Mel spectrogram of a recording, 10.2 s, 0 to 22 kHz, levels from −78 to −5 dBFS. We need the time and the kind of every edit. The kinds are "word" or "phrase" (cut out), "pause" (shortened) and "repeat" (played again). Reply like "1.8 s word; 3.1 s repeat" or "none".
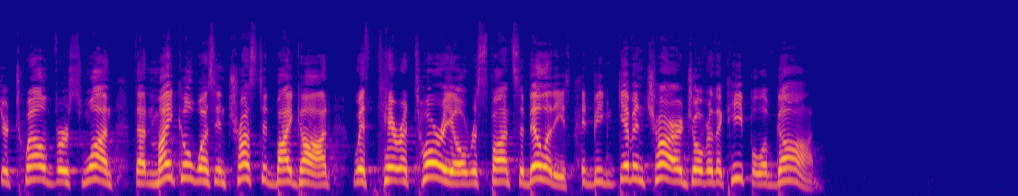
5.8 s phrase; 7.2 s word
